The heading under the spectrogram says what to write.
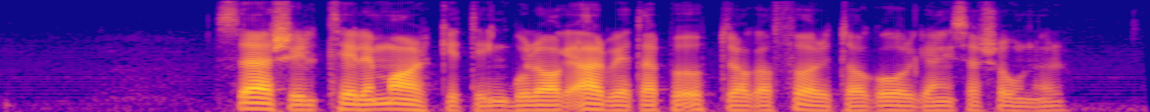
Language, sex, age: Swedish, male, 49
